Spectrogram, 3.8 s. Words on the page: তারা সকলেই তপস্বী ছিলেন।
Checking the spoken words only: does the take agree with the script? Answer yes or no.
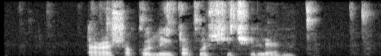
yes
